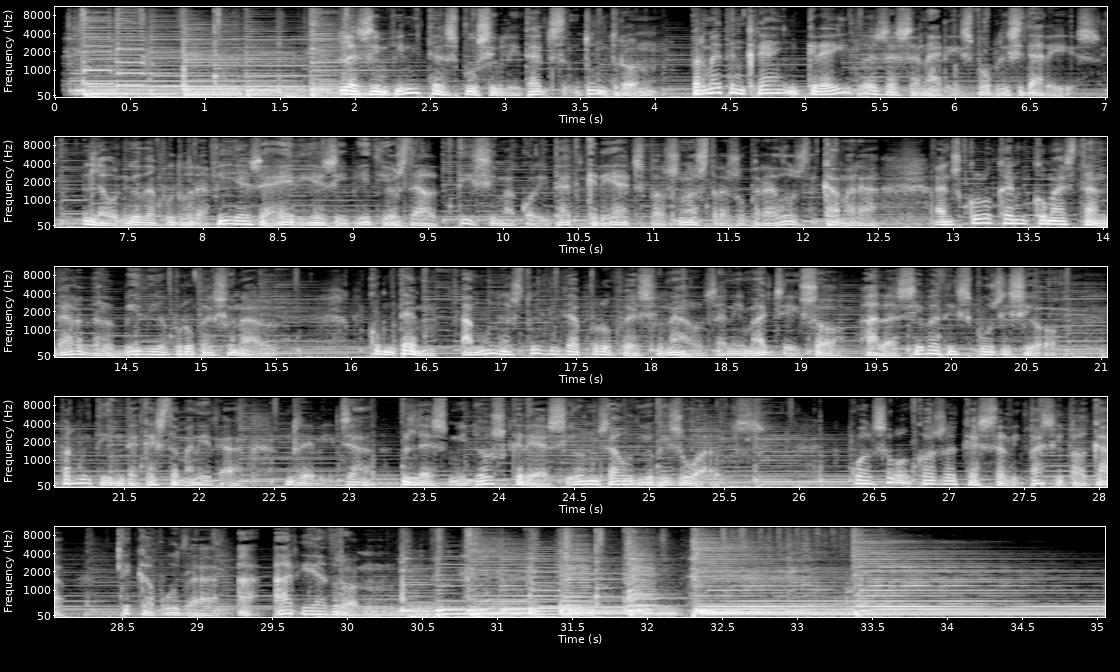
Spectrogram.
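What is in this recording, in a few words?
Catalan; generico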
